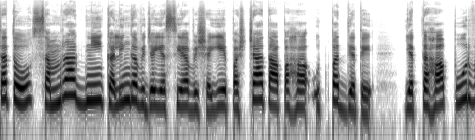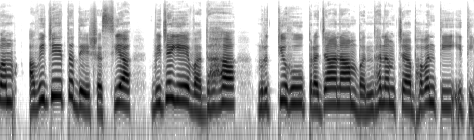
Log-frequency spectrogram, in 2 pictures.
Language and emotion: Sanskrit, neutral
